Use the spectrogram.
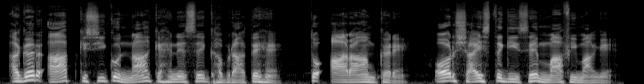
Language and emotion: Urdu, neutral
